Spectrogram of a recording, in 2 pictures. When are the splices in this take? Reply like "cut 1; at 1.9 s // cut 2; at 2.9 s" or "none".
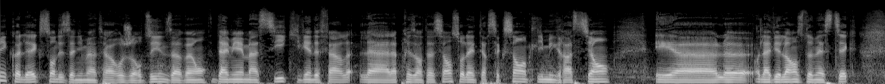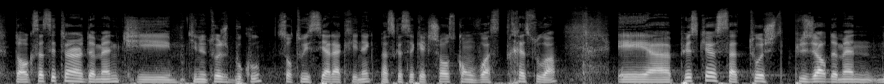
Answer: none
